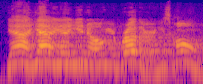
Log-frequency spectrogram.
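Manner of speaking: high and loud, rushing yes yes; eager servant. Acted. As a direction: beam the news out again. Servant confirms to older son.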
